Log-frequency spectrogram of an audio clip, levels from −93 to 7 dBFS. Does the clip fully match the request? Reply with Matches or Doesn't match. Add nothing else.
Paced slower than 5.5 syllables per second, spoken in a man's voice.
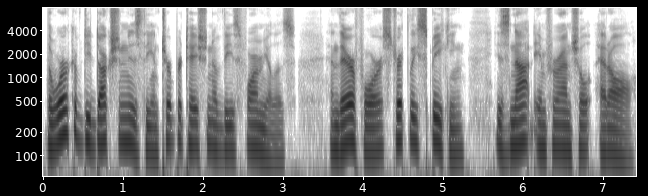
Doesn't match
